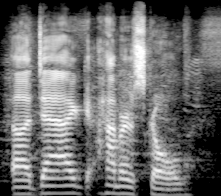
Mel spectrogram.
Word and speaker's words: Dag Hammarskjöld: The unexplained death of the eminent United Nations Secretary General Dag Hammarskjöld.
